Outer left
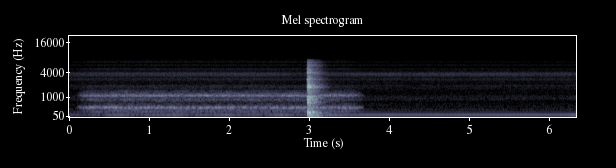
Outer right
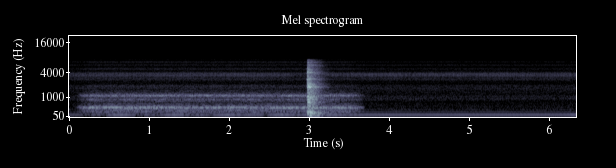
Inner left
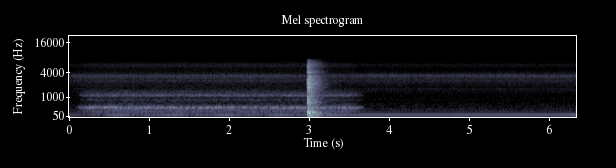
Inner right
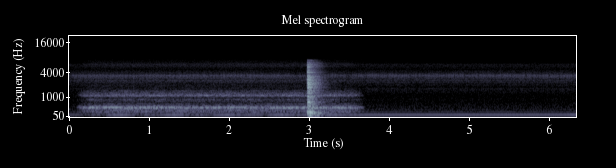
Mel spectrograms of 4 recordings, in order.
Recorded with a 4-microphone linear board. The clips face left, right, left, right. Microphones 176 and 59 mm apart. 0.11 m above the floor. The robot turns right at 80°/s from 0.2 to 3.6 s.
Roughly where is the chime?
I don't hear a chime.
